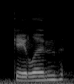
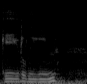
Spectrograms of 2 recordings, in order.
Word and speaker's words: Gaelyn: Galen is not a common name. – No. – very easy to mispronounce. Usually I get Gaylene. I understand it, but it's frustrating.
